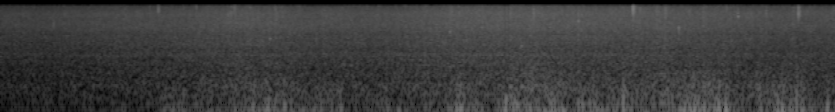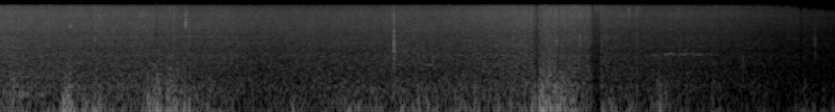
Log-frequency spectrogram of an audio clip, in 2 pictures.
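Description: Thunderstorm: a low rumble of thunder with wind and rain. It swells up about two seconds in, runs on unevenly, and swells again near the end.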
